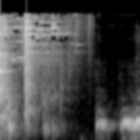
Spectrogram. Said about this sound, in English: Breaking hoo-hoos. The mild Wednesday news, yeah. Crash, boom, wallop, there's an owl. What's he got in his mouth? Oh, it's news. It's hoo-hoos. Fresh hoo-hoos.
